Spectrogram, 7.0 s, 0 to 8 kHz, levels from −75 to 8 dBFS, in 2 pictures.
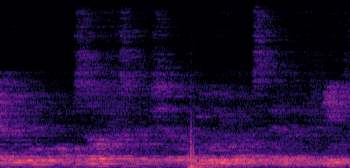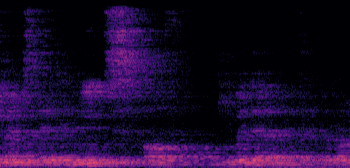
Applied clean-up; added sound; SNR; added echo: none; Knock; 9 dB; reverberation time 2.1 s.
